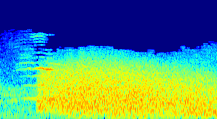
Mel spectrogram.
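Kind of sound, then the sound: animal, cat meowing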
